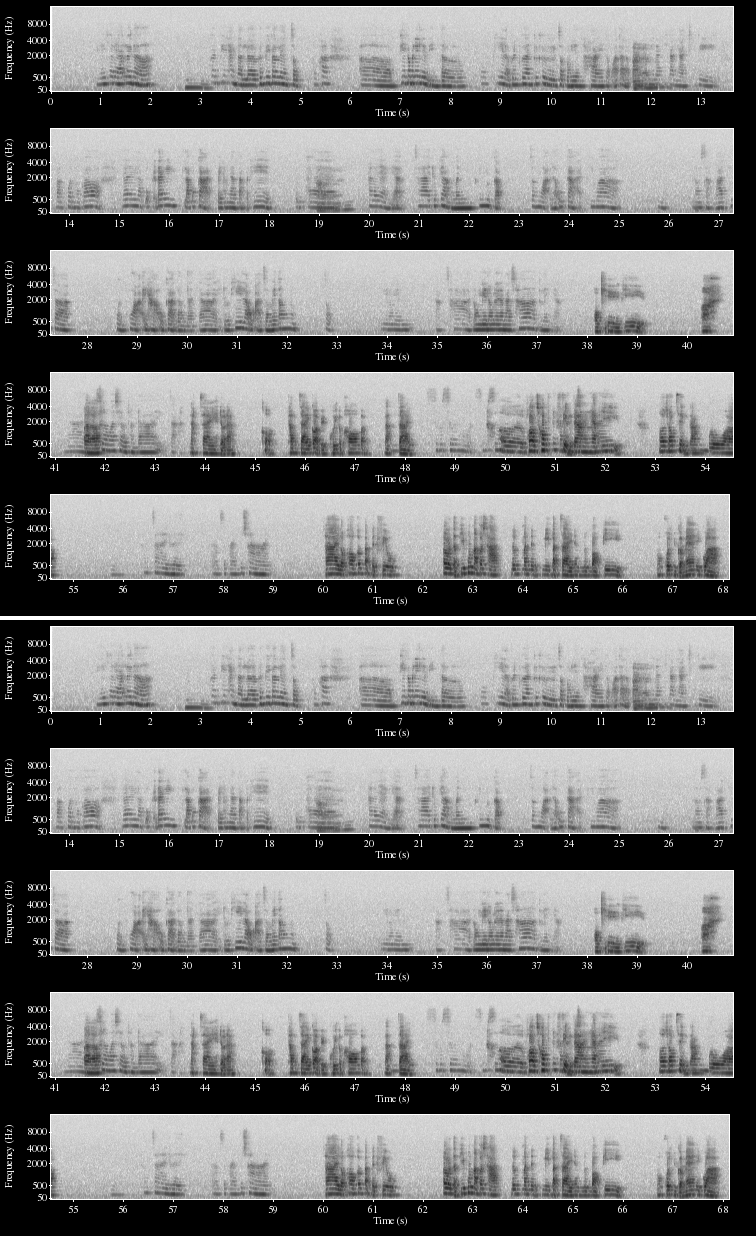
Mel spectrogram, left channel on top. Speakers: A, on the right; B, on the left.
A: เยอะแยะเลยนะ
B: อืม
A: เพื่อนพี่ทางนั้นเลยเพื่อนพี่ก็เรียนจบเพราะว่าเอ่อพี่ก็ไม่ได้เรียนอินเตอร์พวกพี่และเพื่อนๆก็คือจบโรงเรียนไทยแต่ว่าแต่ละคนก็มีหน้าที่การงานที่ดี
B: อ่า
A: บางคนเขาก็ได้รับโอกาสได้รับโอกาสไปทำงานต่างประเทศเป็นแอร์
B: อ่า
A: อะไรอย่างเงี้ยใช่ทุกอย่างมันขึ้นอยู่กับจังหวะและโอกาสพี่ว่าอืมเราสามารถที่จะ
B: อืม
A: ขวนขวายหาโอกาสเหล่านั้นได้โดยที่เราอาจจะไม่ต้อง จบเรียนโรงเรียนต่างชาติโรงเรียนโรงเรียนนานาชาติอะไรอย่างเงี้ย
B: โอเคพี่
A: อืม
B: อ่า
A: ได้พี่เชื่อว่าเชลทำได้
B: ไปละ
A: จ้ะ
B: หนักใจเดี๋ยวนะขอทำใจก่อนไปคุยกับพ่อก่อนหนักใจ
A: ฮึบสู้สู้สู้สู้ๆพี่เป็นกำลังใจให้
B: เออพ่อชอบเสียงดังไงพี่พ่อชอบเสียงดังกลัว
A: อืม
B: อืม
A: เข้าใจเลยตามสไตล์ผู้ชาย
B: ใช่แล้วพ่อก็แบบเป็นฟิล
A: อืม
B: เออแต่พี่พูดมาก็ชัดนึกมันหนึ่งมีปัจจัยหนึ่งลืมบอกพี่คนอยู่กับแม่ดีกว่า
A: ค่ะ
